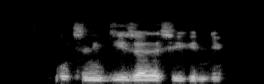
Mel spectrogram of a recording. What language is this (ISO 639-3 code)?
kab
